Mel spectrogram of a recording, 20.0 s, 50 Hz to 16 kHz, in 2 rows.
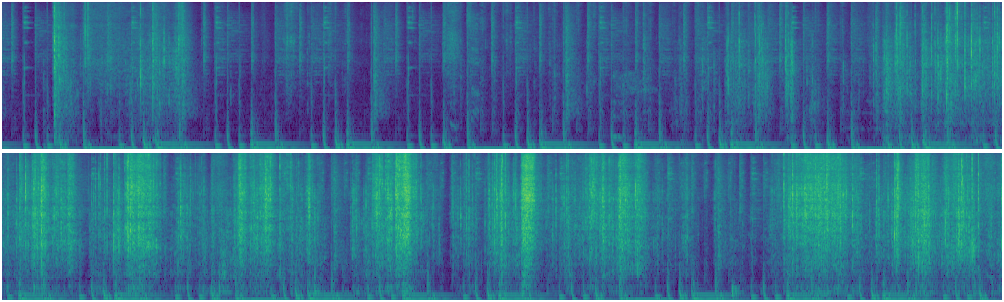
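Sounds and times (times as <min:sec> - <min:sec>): music with repeating bass line: 0:00.0 - 0:20.0
wrapping paper crinkling and tearing: 0:00.5 - 0:01.9, 0:06.7 - 0:20.0.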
